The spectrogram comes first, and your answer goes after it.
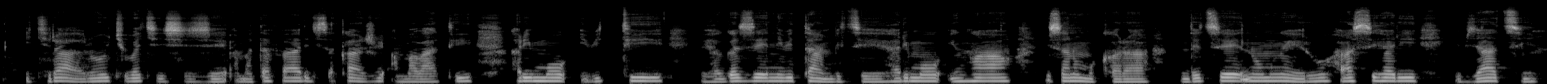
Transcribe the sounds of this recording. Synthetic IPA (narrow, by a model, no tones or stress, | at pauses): iciɾaːɾo̞cuːβaciʃiʒe̞ʔa̰matafaɾiɟisakʰaːʒeʔamaβaːtʰihaɾimo̞iβitʰiβihaɡaze̞niβitaːmbit͡se̞ɦaɾimo̞ʔiŋaisanumukʰaɾande̞t͡se̞nuːmŋe̞ːɾuhaːsihaɾiːβjaːt͡si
